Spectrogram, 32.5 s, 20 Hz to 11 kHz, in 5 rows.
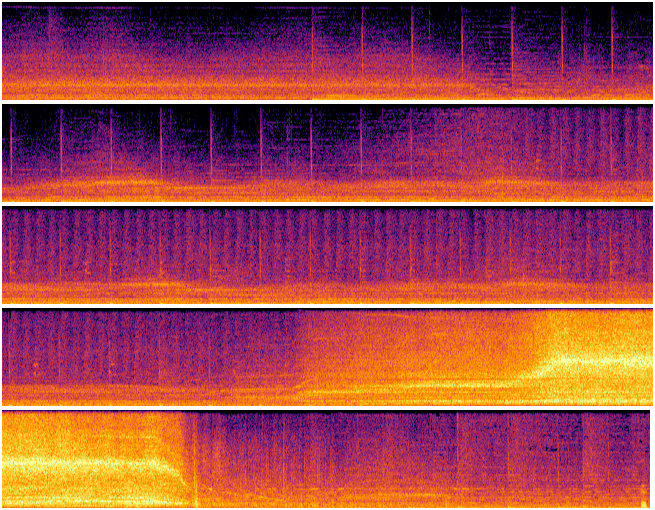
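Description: Background music with a steady beat and bass line, about two beats a second. About 22 seconds in, the four Schubeler electric ducted fans of a scale RC B-58 Hustler spool up over it with a rising whine, run at full power with a loud, steady high whine for about three seconds, then cut off suddenly.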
